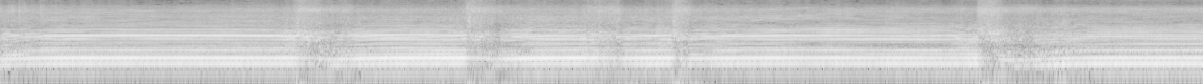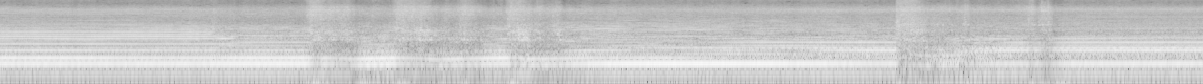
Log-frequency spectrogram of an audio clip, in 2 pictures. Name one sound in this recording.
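A wood chipper engine runs with a loud steady drone.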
